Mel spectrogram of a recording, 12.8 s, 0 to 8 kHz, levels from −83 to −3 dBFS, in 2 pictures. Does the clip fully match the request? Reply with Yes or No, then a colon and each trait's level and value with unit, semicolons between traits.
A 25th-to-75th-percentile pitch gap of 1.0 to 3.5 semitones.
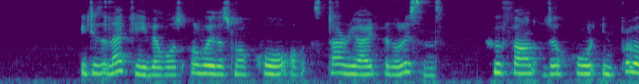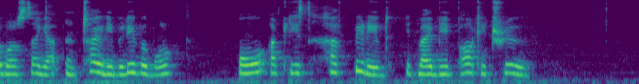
Yes: narrow, 2.6 semitones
